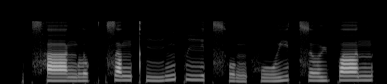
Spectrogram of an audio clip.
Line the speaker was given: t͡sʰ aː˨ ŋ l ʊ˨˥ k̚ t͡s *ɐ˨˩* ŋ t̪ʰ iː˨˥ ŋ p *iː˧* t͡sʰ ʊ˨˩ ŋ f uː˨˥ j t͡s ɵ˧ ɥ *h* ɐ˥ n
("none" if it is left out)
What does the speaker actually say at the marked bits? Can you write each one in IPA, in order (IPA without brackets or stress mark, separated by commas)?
ɐ˧, iː˧, p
